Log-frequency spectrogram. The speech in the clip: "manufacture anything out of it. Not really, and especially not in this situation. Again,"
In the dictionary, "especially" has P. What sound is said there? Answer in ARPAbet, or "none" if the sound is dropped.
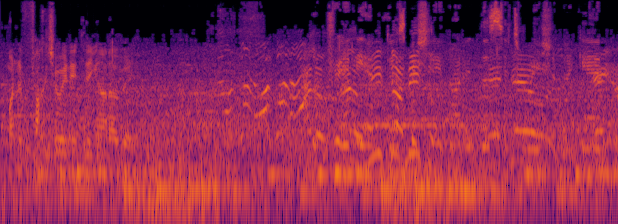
none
